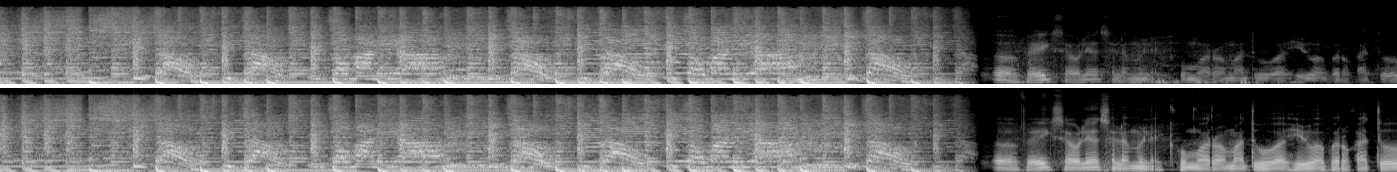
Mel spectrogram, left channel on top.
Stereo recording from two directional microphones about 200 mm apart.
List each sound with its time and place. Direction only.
0.2 s music: centre (ahead or behind)
10.3 s speech: 40° right (ahead or behind)
12.7 s speech: 45° right (ahead or behind)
